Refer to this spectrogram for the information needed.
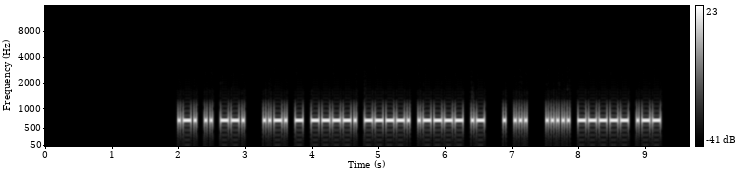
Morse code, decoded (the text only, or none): RIG FT991A ES 50W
